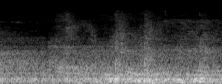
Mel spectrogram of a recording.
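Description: NS Sprinter electric commuter train rolling past close by along a station platform: a steady rumble with a few wheel clacks over rail joints.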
